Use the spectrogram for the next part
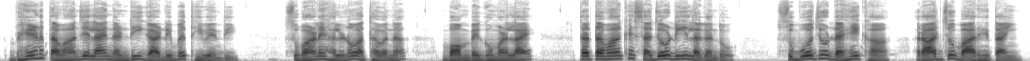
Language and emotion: Sindhi, neutral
